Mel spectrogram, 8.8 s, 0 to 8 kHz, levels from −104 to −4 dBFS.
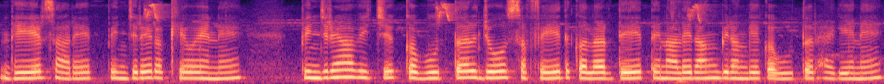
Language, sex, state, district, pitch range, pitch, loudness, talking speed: Punjabi, female, Punjab, Fazilka, 210-230 Hz, 215 Hz, -14 LUFS, 135 wpm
